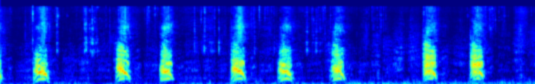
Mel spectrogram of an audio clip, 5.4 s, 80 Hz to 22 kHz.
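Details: Barking from German Shepherd dogs Nico and Zeeva, Hawick, filmed during dog training and rehabilitation on a Samsung S23 Ultra: nine forceful barks in uneven bursts, some paired closely, others separated by longer pauses, with faint low rumble behind.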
